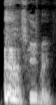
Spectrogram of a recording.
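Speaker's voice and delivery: normal talking voice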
